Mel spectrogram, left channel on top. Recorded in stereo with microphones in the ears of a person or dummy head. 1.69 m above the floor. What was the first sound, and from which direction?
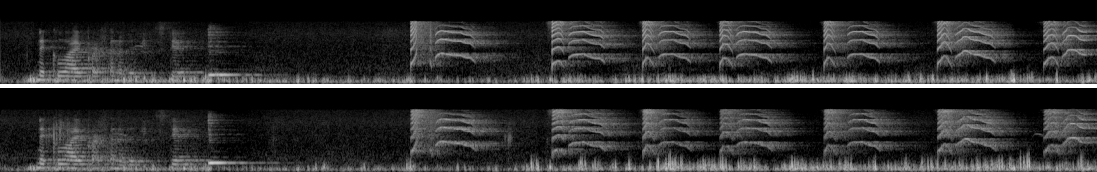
A woman speaking, 15° left (ahead or behind).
